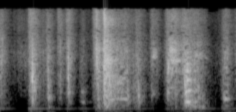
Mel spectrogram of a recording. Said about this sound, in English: I just want to lock the door out back here.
